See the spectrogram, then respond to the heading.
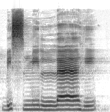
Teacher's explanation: The word Allah, why is it light here? Because there's a kasra before the word Allah.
